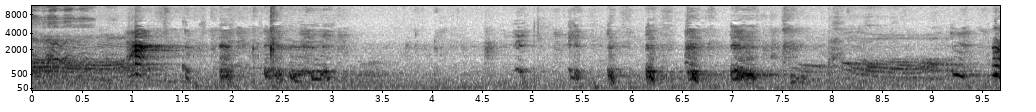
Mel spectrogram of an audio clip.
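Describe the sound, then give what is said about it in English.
A dog whimpers in high, wavering whines after its owner leaves for a walk without it, a few drawn-out cries at the start and again near the end, with soft snuffles and small movement noises in between. “Challenge: tell your dog you're going for a walk and pretend to forget them.”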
